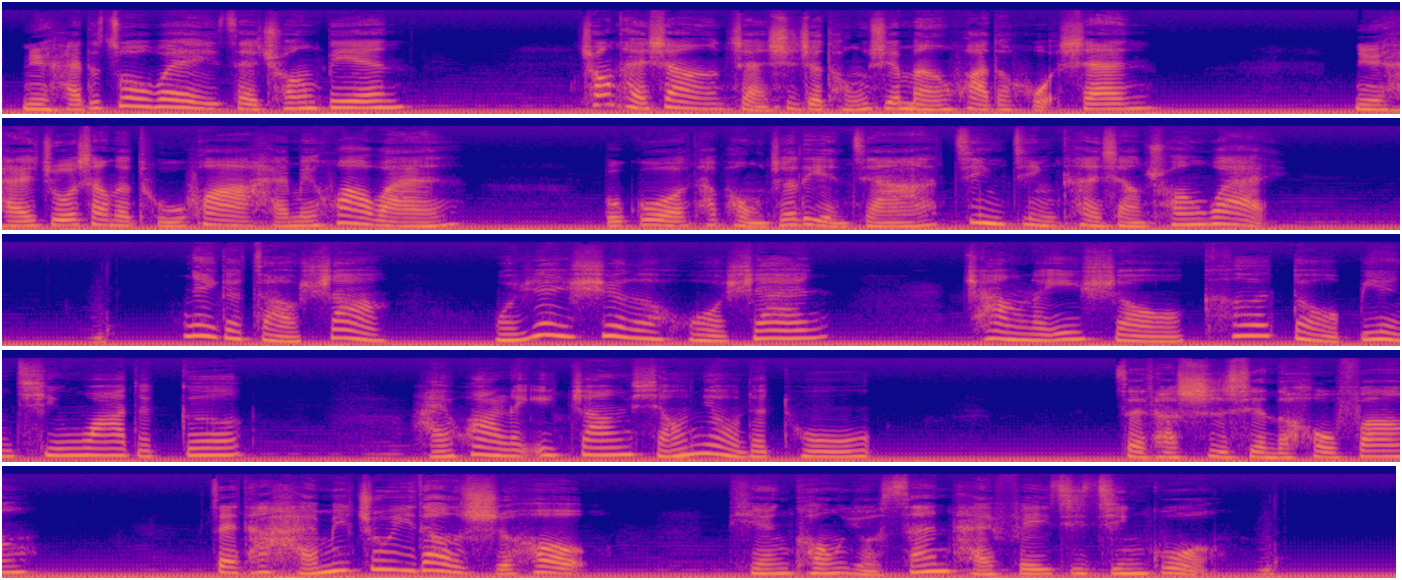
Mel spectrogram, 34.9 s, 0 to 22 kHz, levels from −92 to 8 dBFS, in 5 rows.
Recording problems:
electrical hum; faint; throughout; 50 Hz, 25 dB below the speech

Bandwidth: 16 kHz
